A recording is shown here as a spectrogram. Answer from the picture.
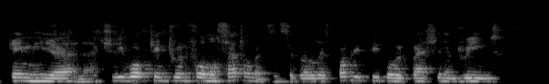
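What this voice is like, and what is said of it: Dutch accent in English. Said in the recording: “You can hear my accent. I'm not a South African. I'm a Dutch guy.”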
